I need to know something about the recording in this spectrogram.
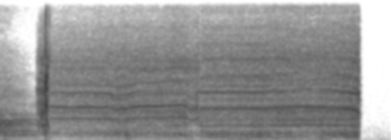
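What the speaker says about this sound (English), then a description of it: "Now I can take the bigger drill bit," A power drill fitted with a larger bit runs in one steady, continuous whine for about three seconds while boring holes during a dinghy rudder and oarlock installation, preceded by a brief click and cut off abruptly.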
